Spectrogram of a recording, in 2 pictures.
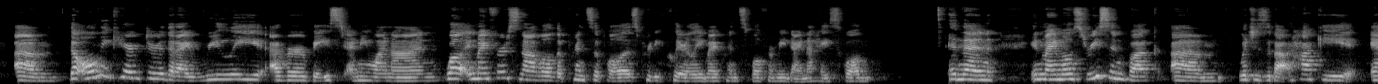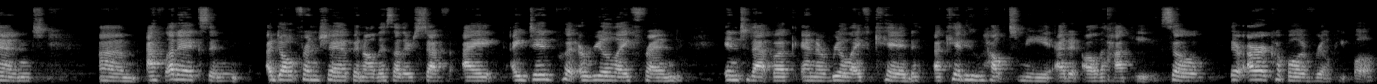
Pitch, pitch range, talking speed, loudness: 185 Hz, 170-215 Hz, 180 wpm, -23 LUFS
